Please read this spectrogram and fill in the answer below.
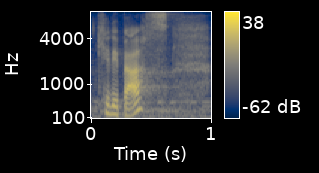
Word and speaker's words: Kiribati: In Kiraabas language, that's how you would pronounce the island's name, Kiribas.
